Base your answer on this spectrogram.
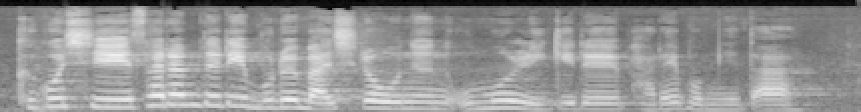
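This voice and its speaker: Over noticeable background noise, a woman talks at a moderate pace in a fairly high pitch with lively intonation. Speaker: pastor. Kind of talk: sermon. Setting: church.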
